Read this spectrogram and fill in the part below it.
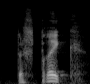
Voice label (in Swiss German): "streck", alsace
